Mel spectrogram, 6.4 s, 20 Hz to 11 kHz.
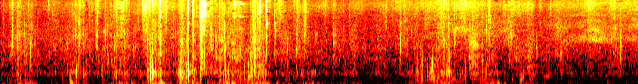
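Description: Police K-9 dog breathing and moving close to the body camera, loudest in a short cluster of sounds about one and a half to two and a half seconds in.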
